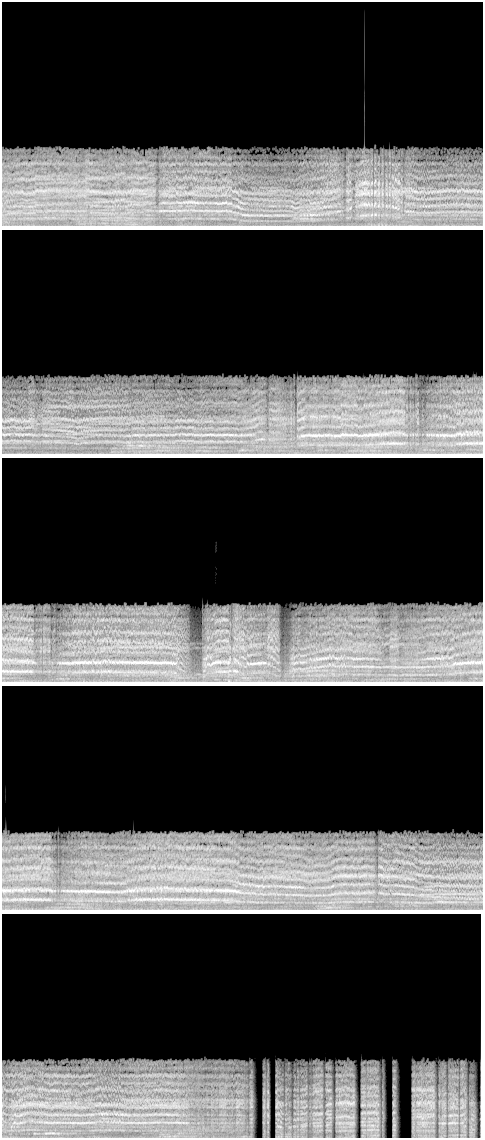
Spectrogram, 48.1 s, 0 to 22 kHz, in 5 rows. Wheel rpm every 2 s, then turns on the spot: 60, 190, 190, 160, 200, 160, 160, 160, 210, 250, 260, 240, 150, 150, 200, 240, 250, 230, 210, 200, 200, 200, 190, 190.
none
